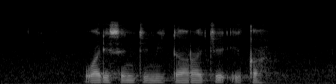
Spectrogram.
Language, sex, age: Northern Sotho, male, 22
